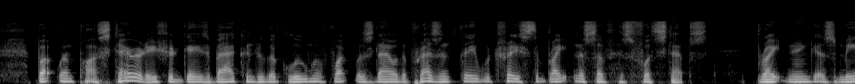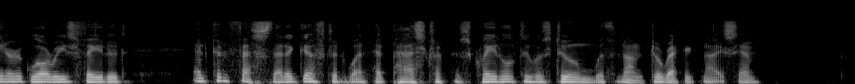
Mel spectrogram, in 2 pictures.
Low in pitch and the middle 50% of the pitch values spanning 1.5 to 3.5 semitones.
Yes: low, 115 Hz; narrow, 2.5 semitones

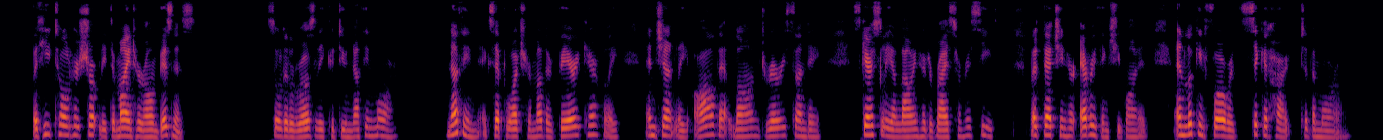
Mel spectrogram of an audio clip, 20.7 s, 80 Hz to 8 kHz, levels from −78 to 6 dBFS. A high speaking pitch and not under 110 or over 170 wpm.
No: medium, 160 Hz; average, 155 wpm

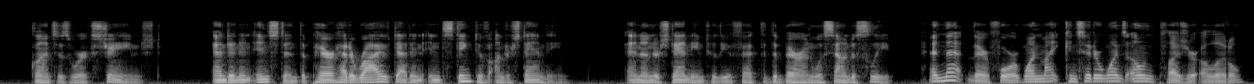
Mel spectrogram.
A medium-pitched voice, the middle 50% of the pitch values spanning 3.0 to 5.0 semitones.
No: very low, 95 Hz; average, 3.8 semitones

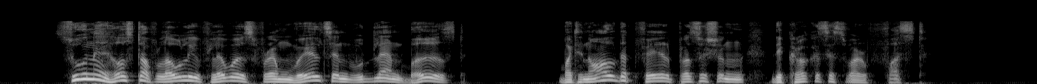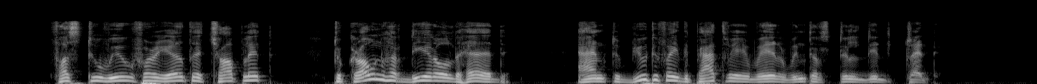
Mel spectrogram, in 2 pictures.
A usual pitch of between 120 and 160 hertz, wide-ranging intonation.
Yes: medium, 140 Hz; wide, 5.7 semitones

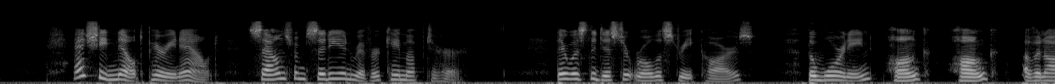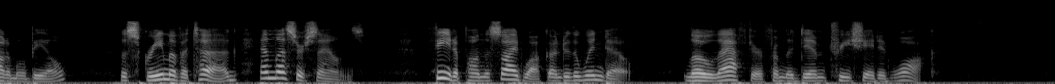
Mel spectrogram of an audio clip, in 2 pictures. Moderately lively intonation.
No: wide, 5.7 semitones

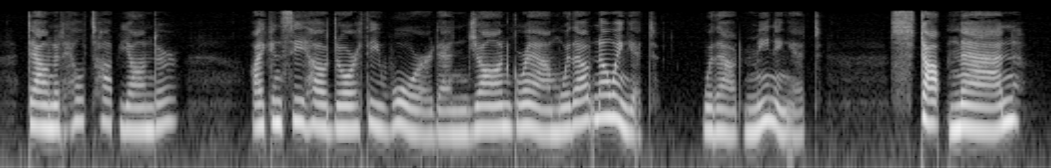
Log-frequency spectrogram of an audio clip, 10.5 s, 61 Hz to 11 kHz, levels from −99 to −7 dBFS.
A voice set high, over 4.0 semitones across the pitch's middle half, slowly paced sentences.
No: high, 210 Hz; average, 3.3 semitones; slow, 125 wpm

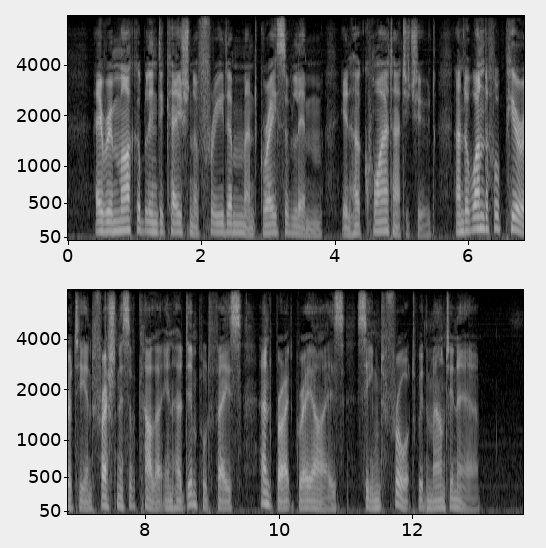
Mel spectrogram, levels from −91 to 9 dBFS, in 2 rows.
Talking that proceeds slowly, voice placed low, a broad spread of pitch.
No: average, 150 wpm; low, 105 Hz; wide, 6.3 semitones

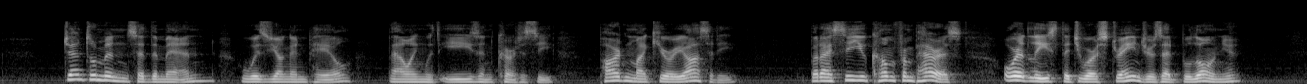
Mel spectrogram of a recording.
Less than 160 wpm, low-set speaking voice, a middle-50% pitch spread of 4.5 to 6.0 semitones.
Yes: average, 150 wpm; low, 130 Hz; wide, 5.4 semitones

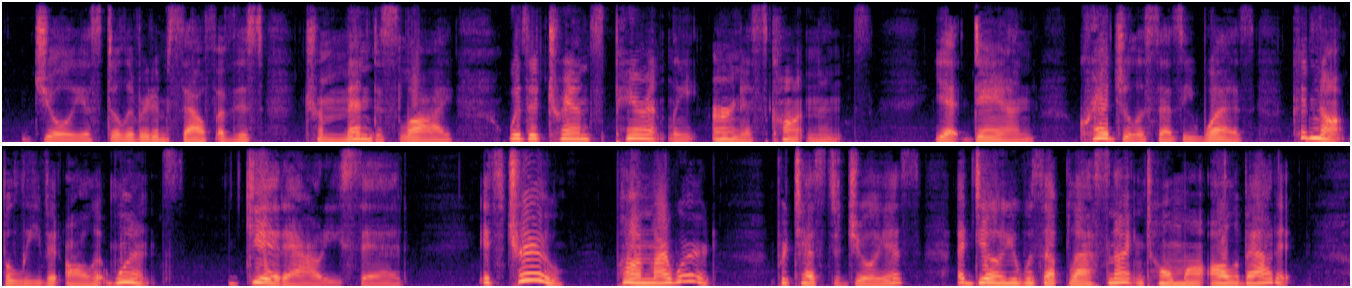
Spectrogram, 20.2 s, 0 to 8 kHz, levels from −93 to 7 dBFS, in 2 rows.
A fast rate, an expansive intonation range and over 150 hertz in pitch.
No: average, 140 wpm; wide, 5.8 semitones; medium, 185 Hz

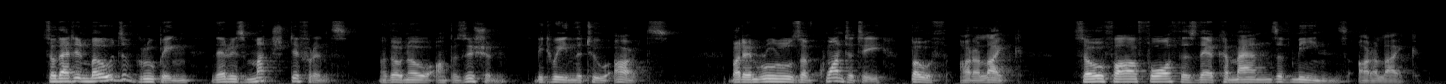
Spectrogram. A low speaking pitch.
Yes: low, 110 Hz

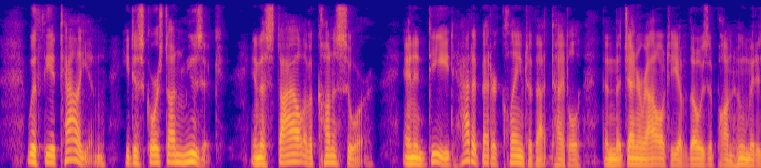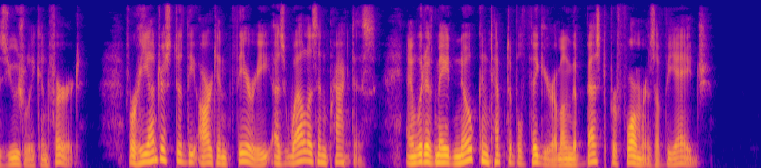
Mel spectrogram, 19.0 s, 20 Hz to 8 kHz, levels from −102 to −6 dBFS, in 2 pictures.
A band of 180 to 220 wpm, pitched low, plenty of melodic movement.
Yes: average, 185 wpm; low, 115 Hz; wide, 5.7 semitones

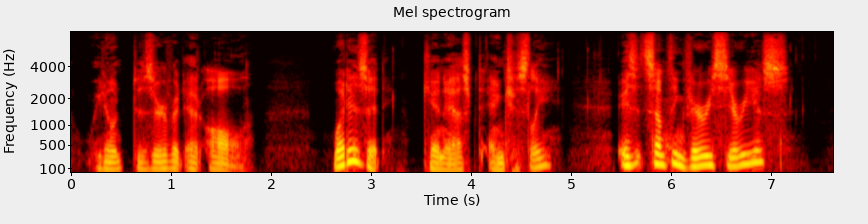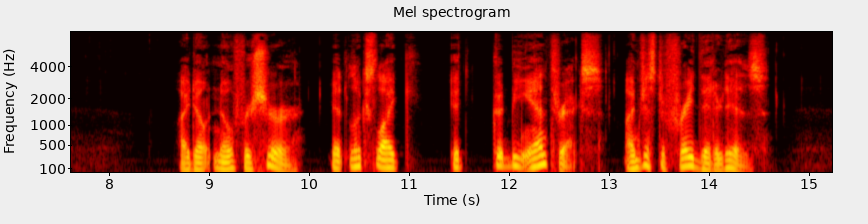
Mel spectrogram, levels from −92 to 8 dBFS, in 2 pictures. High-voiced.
No: low, 110 Hz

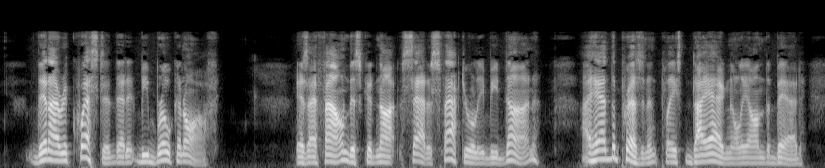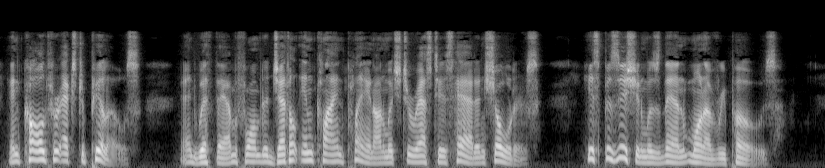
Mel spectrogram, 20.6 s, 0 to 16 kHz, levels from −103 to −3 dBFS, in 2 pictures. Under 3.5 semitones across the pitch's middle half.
No: average, 4.8 semitones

